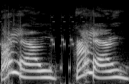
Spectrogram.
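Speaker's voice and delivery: put-on parrot voice. Showing the parrot's squawk noise: Marge Simpson voice. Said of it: "the voice for this bird is Marge Simpson".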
